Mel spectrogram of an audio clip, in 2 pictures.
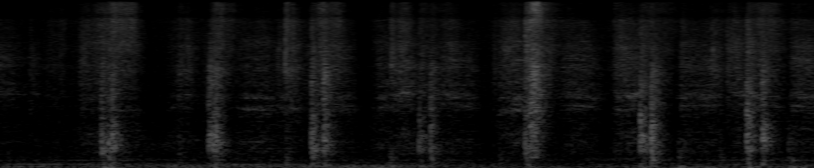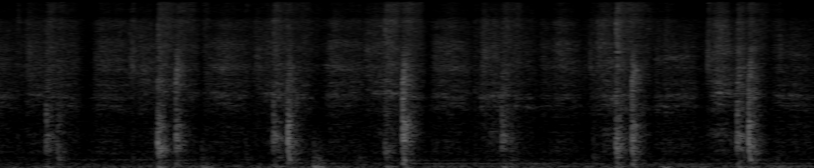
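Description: Sneakers thud and land on a hard floor in quick steps.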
